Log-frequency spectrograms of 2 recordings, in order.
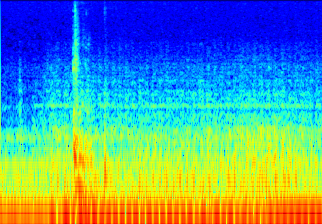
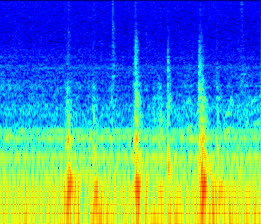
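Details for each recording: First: Manual car at idle: runs fine with the clutch in, but a low, fast rattle of about three per second appears once the clutch is let out. It has gotten much worse; owner suspects the transmission. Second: Jeep Patriot idling with clutch pressed in: low, steady throb with regular pulses about twice a second, no rattle; engine runs fine. A rattle appears only when the clutch is let out. Normal idle.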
